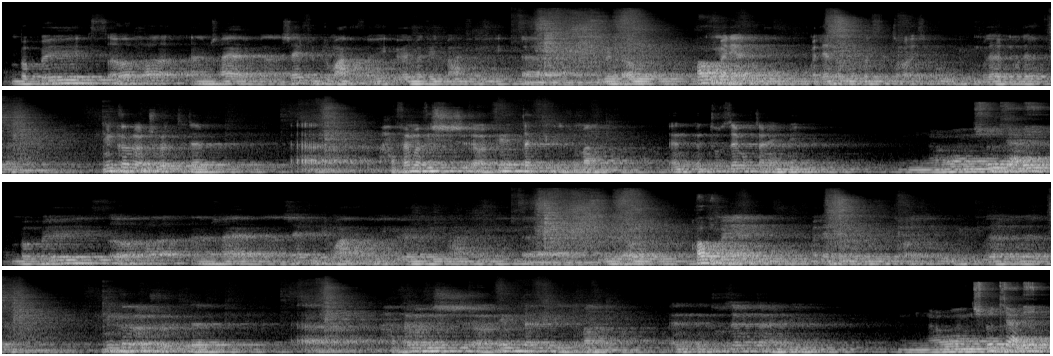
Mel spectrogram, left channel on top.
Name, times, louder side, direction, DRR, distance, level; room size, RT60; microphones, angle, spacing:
voice 1, 0.1-6.6 7.1-10.8 11.5-12.6 13.4-16.5 17.2-18.5, left 2 dB, 65° left, 2 dB, 0.3 m, -25 dB
sound 1, 3.2-3.6 3.9-6.6 6.9-7.4 7.7-10.7 11.3-13.8 14.2-17.4, equal, 5° right, 0.7 m, -36 dB
voice 2, 19.4-20.8, right 1 dB, 85° right, 0 dB, 0.5 m, -21 dB
5.3 x 2.1 x 2.6 m, 2.8 s
head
